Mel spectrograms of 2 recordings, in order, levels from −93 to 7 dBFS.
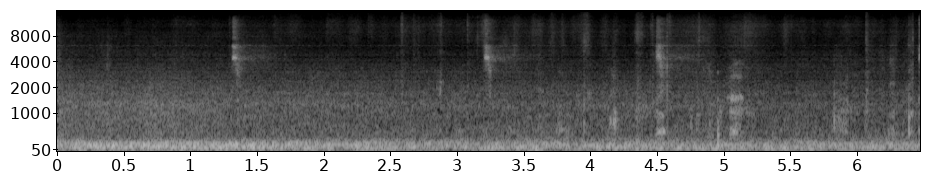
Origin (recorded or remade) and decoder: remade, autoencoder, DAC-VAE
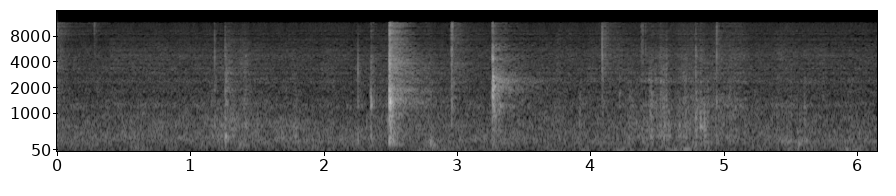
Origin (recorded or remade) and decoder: remade, autoencoder, DAC-VAE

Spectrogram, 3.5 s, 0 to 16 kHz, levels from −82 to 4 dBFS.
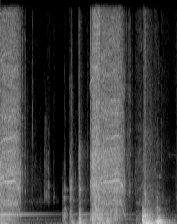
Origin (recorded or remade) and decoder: recorded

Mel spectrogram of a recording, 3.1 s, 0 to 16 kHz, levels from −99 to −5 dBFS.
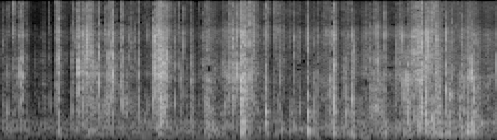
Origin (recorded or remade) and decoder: recorded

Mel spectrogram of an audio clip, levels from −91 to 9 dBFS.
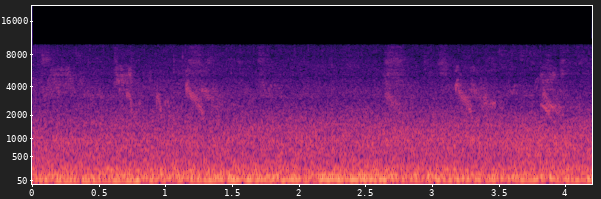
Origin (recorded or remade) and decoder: recorded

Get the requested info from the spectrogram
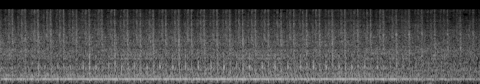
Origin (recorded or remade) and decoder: recorded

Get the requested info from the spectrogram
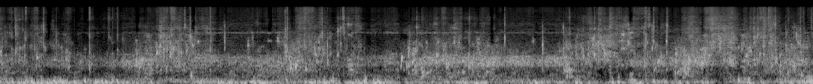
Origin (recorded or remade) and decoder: remade, autoencoder, DAC-VAE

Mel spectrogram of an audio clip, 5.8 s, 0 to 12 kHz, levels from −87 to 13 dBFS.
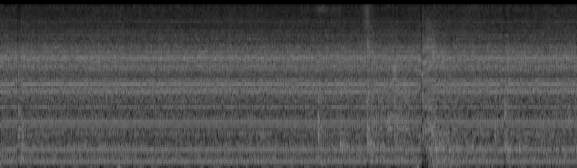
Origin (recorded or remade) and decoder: remade, autoencoder, DAC-VAE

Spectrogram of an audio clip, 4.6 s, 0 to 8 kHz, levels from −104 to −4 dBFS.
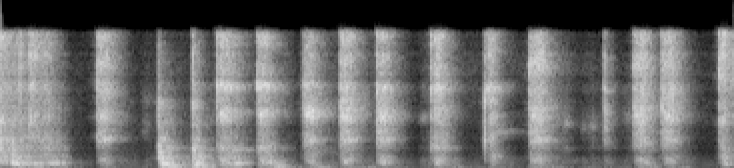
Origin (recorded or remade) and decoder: remade, autoencoder, DAC-VAE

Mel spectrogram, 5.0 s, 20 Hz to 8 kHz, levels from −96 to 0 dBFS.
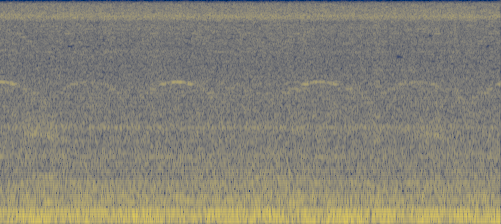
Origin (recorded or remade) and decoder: recorded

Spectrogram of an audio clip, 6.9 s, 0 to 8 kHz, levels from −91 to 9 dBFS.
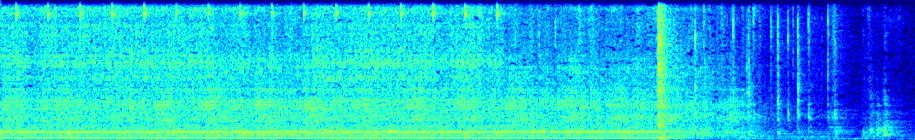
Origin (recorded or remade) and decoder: recorded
